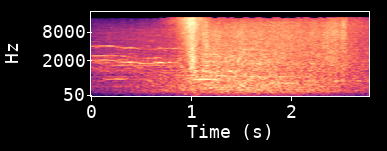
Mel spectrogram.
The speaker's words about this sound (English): It's raining hot dog water! That's a really big drop.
